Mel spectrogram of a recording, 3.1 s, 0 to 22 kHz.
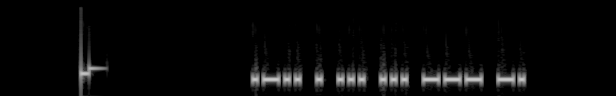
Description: Morse code, heard as a keyed tone, about 46 wpm, 700 Hz. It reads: LESSON
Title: Sentences from Top 1200 Words - New Word Drill Alt - 45wpm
